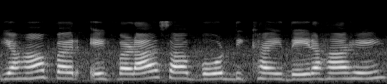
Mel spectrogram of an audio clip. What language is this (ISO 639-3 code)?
hin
